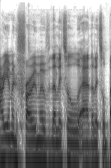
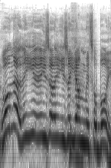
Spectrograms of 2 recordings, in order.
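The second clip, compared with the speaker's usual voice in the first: high, mock-cute little voice; babyish cooing; 14 semitones higher than usual. Co-host defending the young boy, high babyish voice. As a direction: coo it high as if about a tiny child.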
